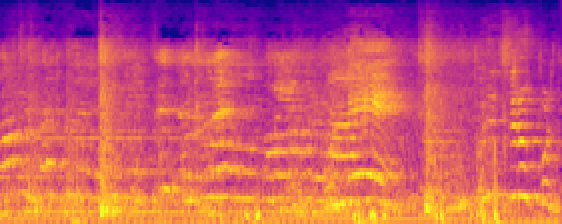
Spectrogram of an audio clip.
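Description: Small children's high-pitched voices calling and babbling, mixed with adults talking, over a steady low hum.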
